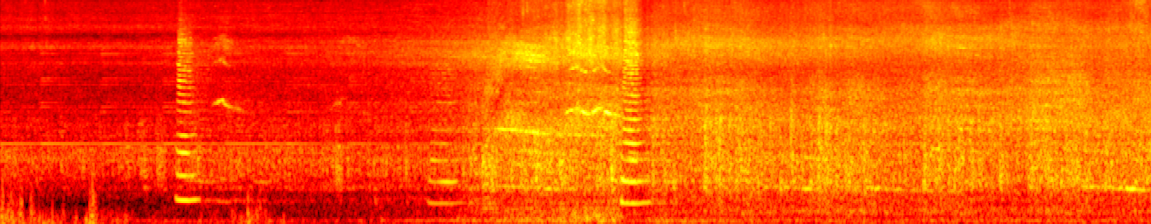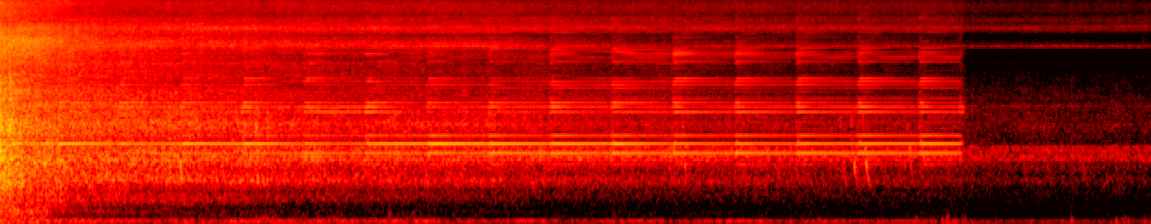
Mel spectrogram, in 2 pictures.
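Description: A train passes over a pedestrian level crossing. It sounds its horn in three short blasts as its loud rush of wheels on rail builds to a peak about six seconds in, then fades. Under this, the crossing's warning signal sounds a steady electronic tone, which cuts off abruptly near the end as the crossing clears.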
